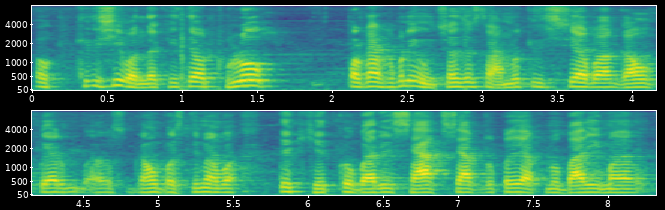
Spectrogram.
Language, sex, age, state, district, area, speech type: Nepali, female, 60+, West Bengal, Jalpaiguri, rural, spontaneous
